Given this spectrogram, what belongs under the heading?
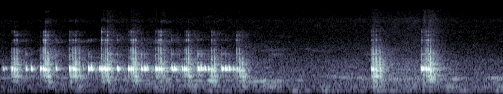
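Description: A carved wooden frog toy, sold at Disney's Animal Kingdom and meant to scare frogs from pools, is stroked to make a fast series of raspy croaks, then two separate, louder single croaks after a pause.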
